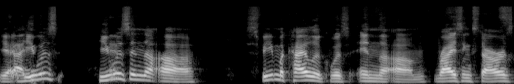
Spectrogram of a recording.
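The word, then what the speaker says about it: Svi Mykhailiuk: I don't know how to pronounce his last name. I think Maliku or something like that. Oh, Svi Mikhailuk.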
